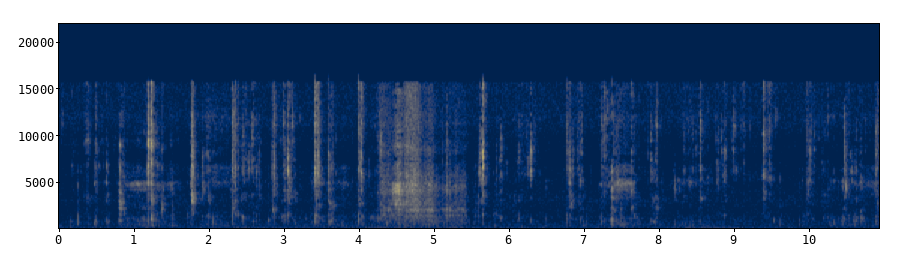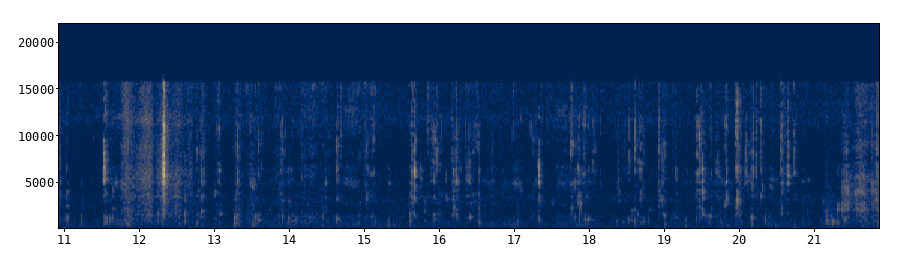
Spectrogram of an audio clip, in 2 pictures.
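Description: Faint chewing of a mouthful of gwamegi (semi-dried fish), with small wet mouth clicks scattered throughout and a slightly louder stretch about four seconds in.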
